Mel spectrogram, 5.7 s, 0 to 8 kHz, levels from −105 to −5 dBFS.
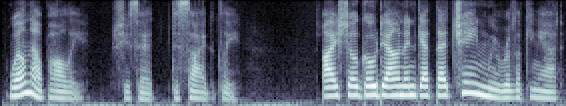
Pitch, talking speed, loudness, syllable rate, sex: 180 Hz, 190 wpm, -17 LUFS, 5.5 syllables/s, female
